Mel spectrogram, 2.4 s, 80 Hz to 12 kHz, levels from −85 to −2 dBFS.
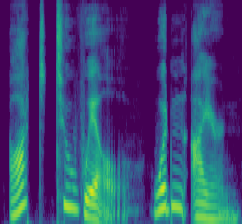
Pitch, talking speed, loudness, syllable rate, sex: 210 Hz, 100 wpm, -20 LUFS, 3.4 syllables/s, female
